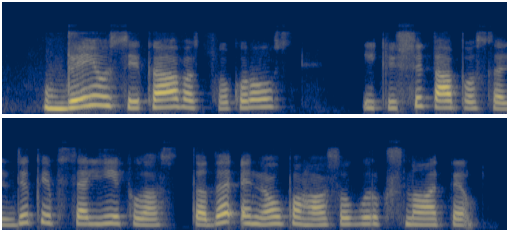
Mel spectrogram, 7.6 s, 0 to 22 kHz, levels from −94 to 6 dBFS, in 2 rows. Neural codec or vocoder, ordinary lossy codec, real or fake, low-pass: codec, 16 kHz, 1 kbps, FunCodec, trained on LibriTTS, 50 frames a second; Opus, 32 kbps; fake; 7.2 kHz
